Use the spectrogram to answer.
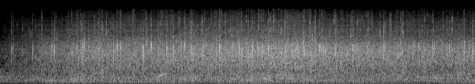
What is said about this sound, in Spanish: Bien, si quieren aplaudir, aplaudan, pero con ganas, si no, no aplaudan, ¿sí?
